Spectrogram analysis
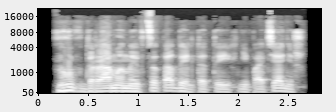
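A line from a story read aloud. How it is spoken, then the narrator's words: Smirking grunt. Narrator (Russian): хмыкнул Саныч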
